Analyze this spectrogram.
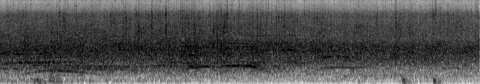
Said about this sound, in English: Everybody, please stand and cheer.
